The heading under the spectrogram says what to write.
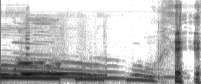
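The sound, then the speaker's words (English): A person imitates a wolf's howl on Native Roots Radio, for a segment supported by Howling for Wolves, with a long, sustained, wavering tone that slowly falls in pitch, ending with two short breathy bursts. “This portion of the show is supported by Howling for Wolves, protecting wolves for future generations.”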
